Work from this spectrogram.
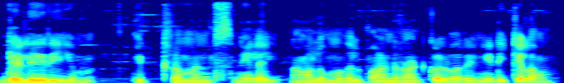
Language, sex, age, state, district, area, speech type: Tamil, male, 18-30, Tamil Nadu, Madurai, rural, read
